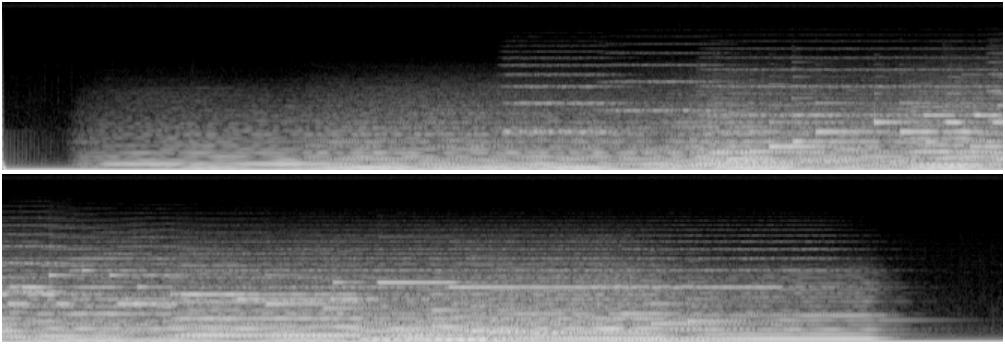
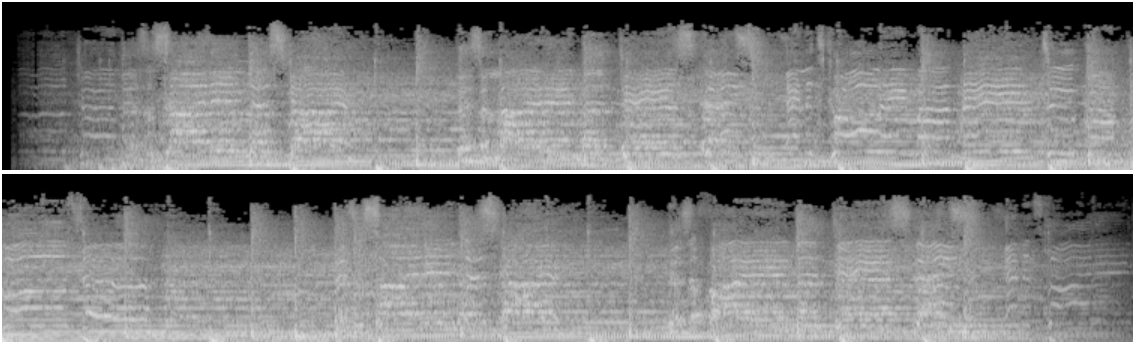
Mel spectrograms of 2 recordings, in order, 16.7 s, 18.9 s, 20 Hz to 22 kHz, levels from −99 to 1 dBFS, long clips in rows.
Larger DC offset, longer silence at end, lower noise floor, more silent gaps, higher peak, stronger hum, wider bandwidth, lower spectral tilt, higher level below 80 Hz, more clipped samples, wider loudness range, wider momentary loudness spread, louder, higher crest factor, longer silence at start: first, 9% vs under 0.1%; first, 0.85 s vs 0.05 s; first, -60 dBFS vs -40 dBFS; neither; second, -6 dBFS vs -2 dBFS; neither; second, 5.2 kHz vs 13 kHz; first, -10 dB/octave vs -4 dB/octave; second, -36 dBFS vs -30 dBFS; neither; first, 7 LU vs 1 LU; first, 11 LU vs 4 LU; second, -22 LUFS vs -17 LUFS; about the same, 14 dB vs 14 dB; second, 0 s vs 0.35 s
